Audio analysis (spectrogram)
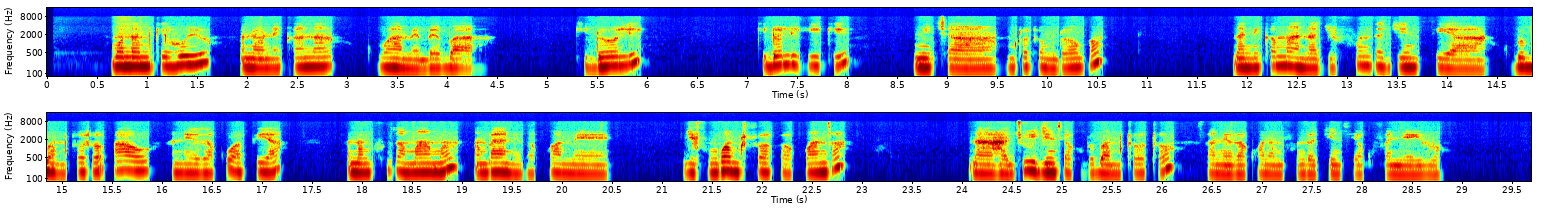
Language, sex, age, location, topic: Swahili, female, 18-24, Kisumu, health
